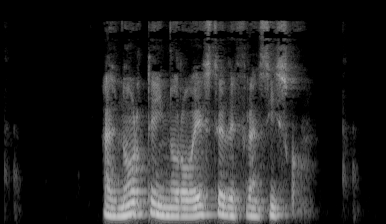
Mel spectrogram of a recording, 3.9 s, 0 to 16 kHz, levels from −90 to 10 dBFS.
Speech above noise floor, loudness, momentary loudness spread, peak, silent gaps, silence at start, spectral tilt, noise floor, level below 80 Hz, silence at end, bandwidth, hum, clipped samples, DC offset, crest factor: 69 dB; -20 LUFS; 8 LU; -4 dBFS; none; 1.05 s; -6.5 dB/octave; -87 dBFS; -64 dBFS; 0.9 s; 11.5 kHz; none; under 0.1%; under 0.1%; 18 dB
